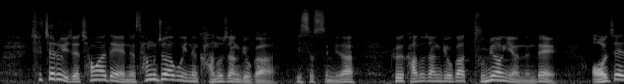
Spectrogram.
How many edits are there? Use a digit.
0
